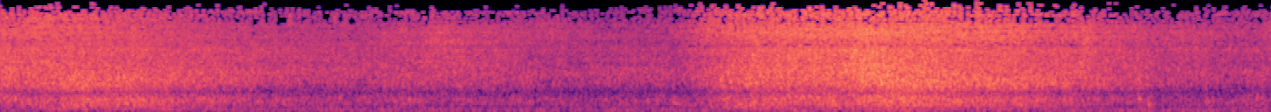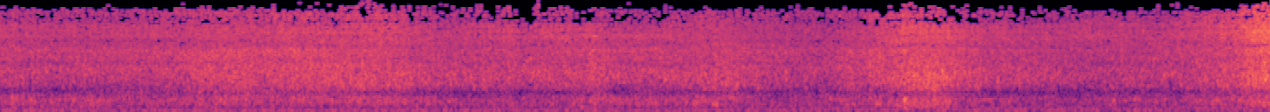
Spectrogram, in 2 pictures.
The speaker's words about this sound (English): There's very little tidal pull in the Mediterranean. The tide comes up a little, the tide goes down. Nothing very dramatic.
